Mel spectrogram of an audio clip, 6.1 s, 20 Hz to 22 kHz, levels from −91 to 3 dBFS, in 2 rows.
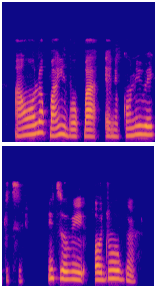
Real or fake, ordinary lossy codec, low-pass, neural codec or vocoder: real; none; none; none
